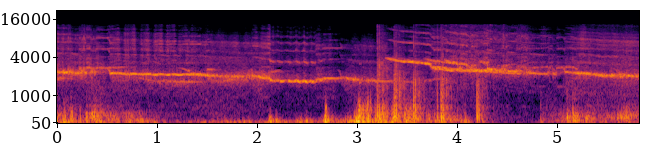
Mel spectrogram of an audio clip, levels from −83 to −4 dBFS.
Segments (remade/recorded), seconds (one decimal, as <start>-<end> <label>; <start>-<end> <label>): 0.0-0.7 remade; 0.7-1.5 recorded; 1.5-3.8 remade; 3.8-5.0 recorded; 5.0-5.8 remade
